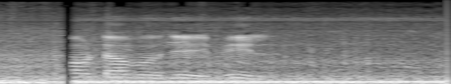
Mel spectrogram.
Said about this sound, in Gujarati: ગાડીનો ફૂલ એન્જિન બોલી જાય અહીંયા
